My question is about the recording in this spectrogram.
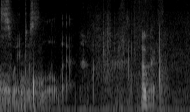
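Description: Paper rustling as a picture book's page is handled and turned, with a short, sharper rustle near the end.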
